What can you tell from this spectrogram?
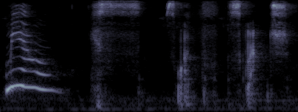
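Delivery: high meow then breathy hissed effects; cat attack effects. Acted. Cats scratching the dog, meow and hisses. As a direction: play the cat fight.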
